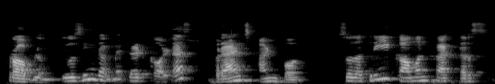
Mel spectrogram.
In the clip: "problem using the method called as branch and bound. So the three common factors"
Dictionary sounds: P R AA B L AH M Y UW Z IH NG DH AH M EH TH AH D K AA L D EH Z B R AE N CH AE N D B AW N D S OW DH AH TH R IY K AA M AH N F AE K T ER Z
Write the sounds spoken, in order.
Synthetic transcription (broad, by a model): P R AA B L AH M Y UW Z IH NG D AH M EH T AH D K AA L D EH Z B R AE N CH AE N D B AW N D S OW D AH T R IY K AA M AH N F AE K T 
